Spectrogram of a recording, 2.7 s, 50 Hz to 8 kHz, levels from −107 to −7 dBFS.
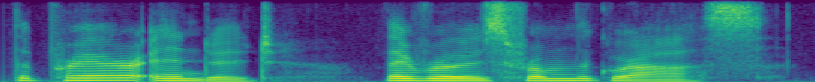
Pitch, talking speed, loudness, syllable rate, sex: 190 Hz, 175 wpm, -16 LUFS, 4.1 syllables/s, female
